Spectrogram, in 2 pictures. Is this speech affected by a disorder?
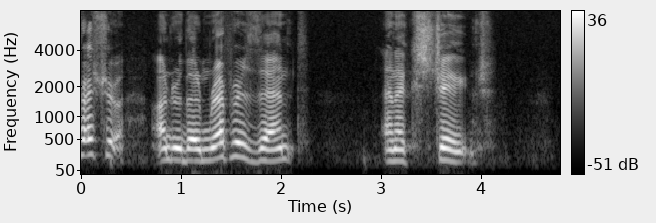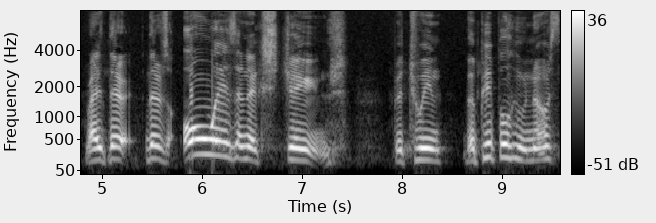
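Yes: cerebral palsy.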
